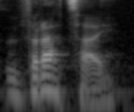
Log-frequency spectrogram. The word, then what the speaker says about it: wracaj: Therefore, the Polish W is pronounced like the V in the word vulture. An example of this letter being used in a word is wracaj, which means come back in English.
